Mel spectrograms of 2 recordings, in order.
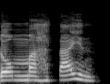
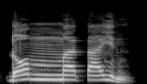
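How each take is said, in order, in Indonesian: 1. Ada bunyi h sebelum akhiran. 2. Tidak ada bunyi h sebelum akhiran. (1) "Awas, bukan dommahtain" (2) "haknya buang"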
